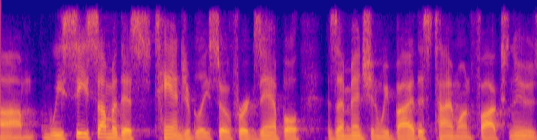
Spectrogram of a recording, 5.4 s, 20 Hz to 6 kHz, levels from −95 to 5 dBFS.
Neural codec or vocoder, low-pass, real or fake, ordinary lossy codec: none; 5.4 kHz; real; Opus, 64 kbps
